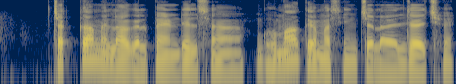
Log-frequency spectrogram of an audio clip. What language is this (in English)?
Maithili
